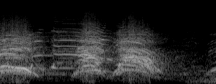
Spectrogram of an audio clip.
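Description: Women footballers in a team huddle shouting a rallying cry together, three short loud group shouts that stop about a second and a half in.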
